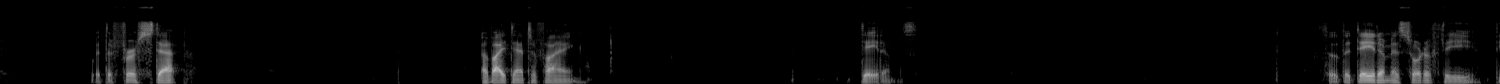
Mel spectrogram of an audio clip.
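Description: The audio has a gap at a join of encoded pieces, repeating every 4.0 s at 3.15, 7.20 and 11.25 s. Each 49 ms silence comes from untrimmed encoder delay and end padding.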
